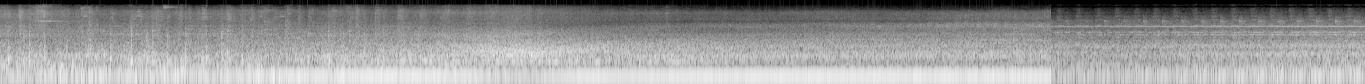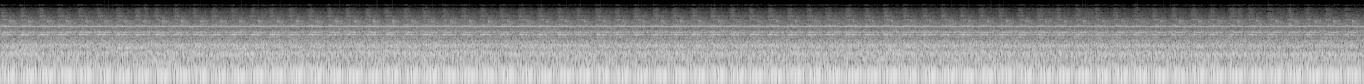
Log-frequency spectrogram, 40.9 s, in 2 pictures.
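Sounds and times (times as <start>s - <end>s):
train wheels clattering: 0.0s - 8.1s
train low rumble: 0.0s - 40.9s.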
